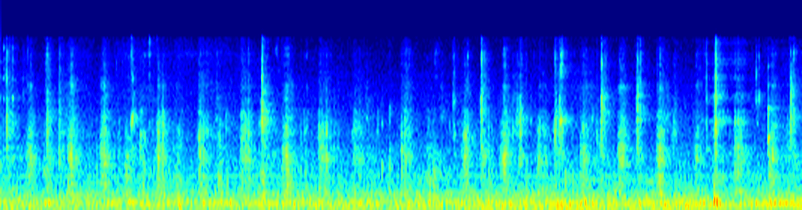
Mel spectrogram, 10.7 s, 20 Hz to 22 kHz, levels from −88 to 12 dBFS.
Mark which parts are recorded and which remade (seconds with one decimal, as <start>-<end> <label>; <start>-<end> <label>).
0.0-9.4 recorded; 9.4-10.0 remade; 10.0-10.7 recorded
